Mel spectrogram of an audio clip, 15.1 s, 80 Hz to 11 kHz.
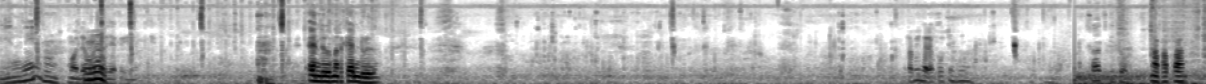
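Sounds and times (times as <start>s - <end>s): quiet chewing: 0.0s - 14.3s.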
